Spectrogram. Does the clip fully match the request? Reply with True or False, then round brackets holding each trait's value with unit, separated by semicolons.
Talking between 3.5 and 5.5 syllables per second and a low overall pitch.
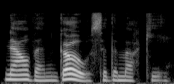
False (4.5 syllables/s; 190 Hz)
